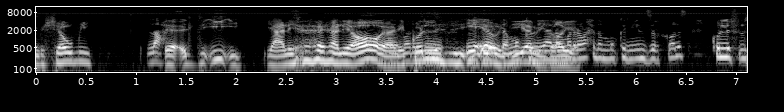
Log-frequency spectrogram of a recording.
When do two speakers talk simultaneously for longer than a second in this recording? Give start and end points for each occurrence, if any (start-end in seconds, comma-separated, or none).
3.2-5.4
